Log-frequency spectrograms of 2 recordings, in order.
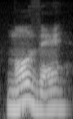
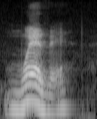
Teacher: You're changing that vowel into a diphthong in this case in Spanish. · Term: stem changing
